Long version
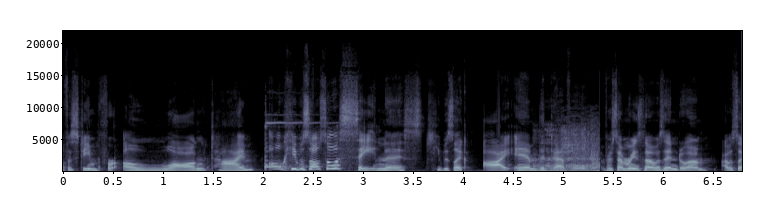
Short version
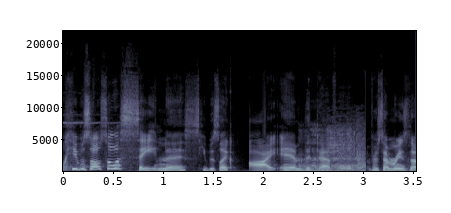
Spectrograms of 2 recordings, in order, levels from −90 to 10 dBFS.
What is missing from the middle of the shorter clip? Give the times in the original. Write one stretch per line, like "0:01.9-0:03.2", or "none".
0:03.5-0:03.7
